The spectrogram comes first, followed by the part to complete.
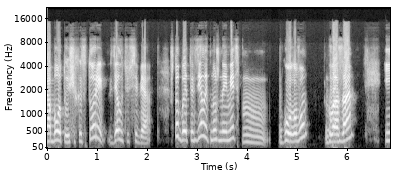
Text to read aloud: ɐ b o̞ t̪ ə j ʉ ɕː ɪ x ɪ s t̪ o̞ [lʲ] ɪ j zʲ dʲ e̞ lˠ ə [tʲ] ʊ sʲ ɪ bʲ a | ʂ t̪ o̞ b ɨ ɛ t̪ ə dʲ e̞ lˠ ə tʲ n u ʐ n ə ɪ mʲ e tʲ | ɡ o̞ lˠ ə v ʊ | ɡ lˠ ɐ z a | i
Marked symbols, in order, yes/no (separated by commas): no, yes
